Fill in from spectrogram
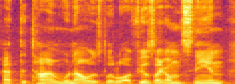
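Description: A man's voice: on the low side, completely flat delivery, fast talker, fairly bright tone, slight background noise. A man in his late teens hosting a podcast, chatting casually and informally from his room at home. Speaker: podcast host. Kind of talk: casual chat. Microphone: desk microphone on video call.

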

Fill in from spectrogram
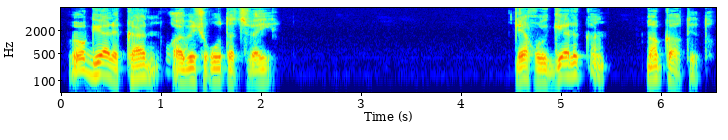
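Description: A man who heads a yeshiva, preaching on the weekly Torah portion. He swings from near-shouts to whispers and keeps putting rhetorical questions to his listeners. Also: on the low side, expressive, vocal fry, breathy edge, dry recording, clean studio sound. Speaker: rabbi and yeshiva head.

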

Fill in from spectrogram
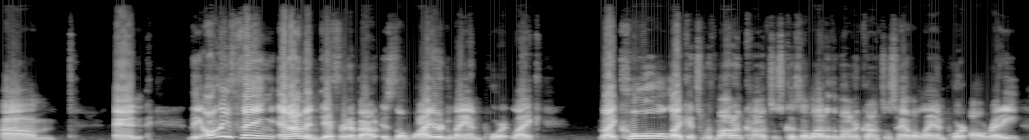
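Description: A man in his thirties co-hosting a casual gaming news chat from home over a video call, opinionated and animated, often restarting his sentences. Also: on the high side, normal speed. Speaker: co-host. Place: home room.

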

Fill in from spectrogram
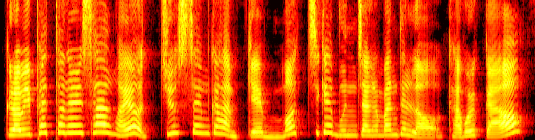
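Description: A woman teaching an online English lesson, bright and upbeat, slowing down to spell out English phrases. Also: high voice, big pitch swings.

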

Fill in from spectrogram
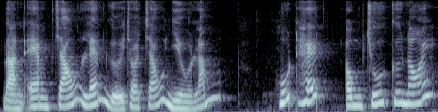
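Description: A woman's voice: medium pitch, big pitch swings, moderate pace, darkish tone, voice pushed up. A tough male gang boss among the prisoners, blunt and menacing, voiced by a woman reading. He is respectful to the old man and threatening to the cellmate.

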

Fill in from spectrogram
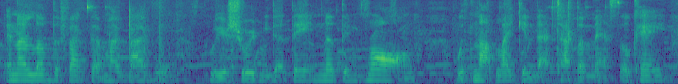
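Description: A woman hosting a casual Bible talk vlog in a chatty, slangy, animated way. Her voice is going hoarse. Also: on the low side, moderate pace, music in the background. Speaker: video host.

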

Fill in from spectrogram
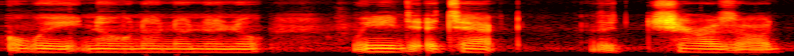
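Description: Lady narrating her game battle, gets loud and yells at the screen, kinda low voice. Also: normal speed, gravelly, slightly rough. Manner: excitable, yelling at the game. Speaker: gamer playing online battles. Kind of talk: live gameplay commentary.

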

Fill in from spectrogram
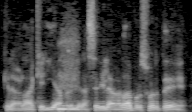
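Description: Congested, low-voiced young Argentine man. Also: fairly even intonation, mellow. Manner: halting, repeats words as he searches for phrasing. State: congested, snotty from a cold. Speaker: interview guest, radio presenter. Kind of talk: casual interview chat. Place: indoors at home, on a video call.

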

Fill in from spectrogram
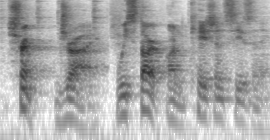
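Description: A man's voice: fairly low pitch, expressive, normal speed, background noise. A young man in his twenties hosting a home cooking vlog, joking in a mock-formal broken chef talk. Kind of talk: joking cooking show narration. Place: small home kitchen, indoors. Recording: echoey kitchen with sizzling pan.

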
